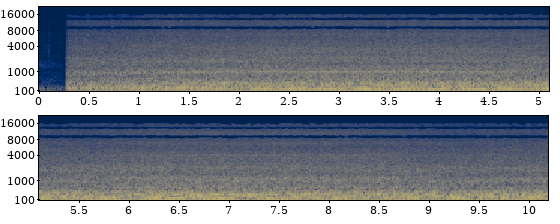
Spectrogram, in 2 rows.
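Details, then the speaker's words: Kubota T1600 two-cylinder diesel mower after deck rebuild with touched-up blades and greased spindles: even diesel drone with blades spinning steadily, no grinding, rumble or knocking; deck running normally. "that's how it should sound right there"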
